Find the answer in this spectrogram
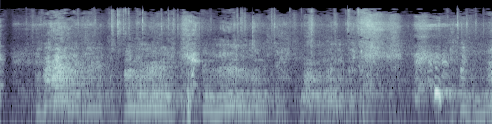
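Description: Rough, throaty growls and snarls come in uneven bursts from Australian Shepherds squaring off. The harsh, rumbling noise rises and falls with sharper yelps, the sound of aggression during a fight.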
